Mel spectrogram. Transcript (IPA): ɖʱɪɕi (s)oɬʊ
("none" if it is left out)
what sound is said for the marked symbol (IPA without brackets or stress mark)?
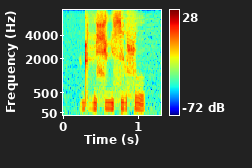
sʲ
